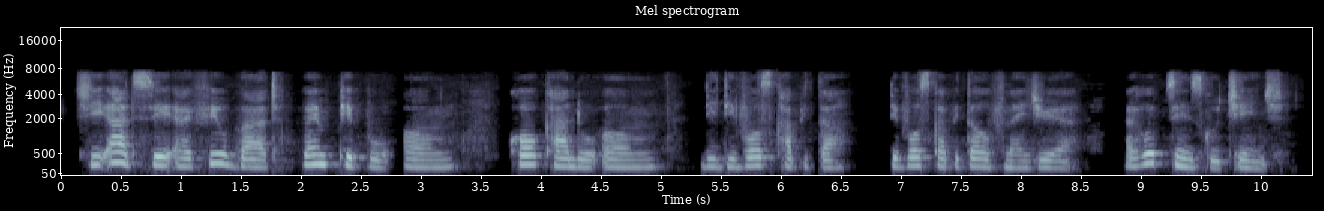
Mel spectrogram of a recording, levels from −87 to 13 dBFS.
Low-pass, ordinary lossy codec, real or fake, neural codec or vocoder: 7.2 kHz; AAC, 32 kbps; real; none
